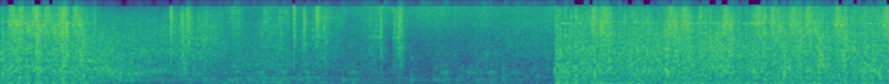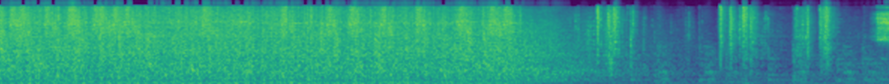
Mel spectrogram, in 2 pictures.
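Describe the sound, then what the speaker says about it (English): Sustained heavy gunfire in The Outer Worlds, a loud, dense, unbroken barrage of rapid shots with bullets shredding, rising sharply partway through and easing near the end, with no talk over it. "So many bullets just shredding through."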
